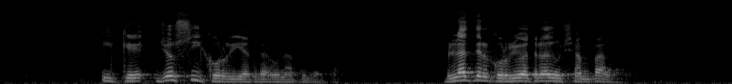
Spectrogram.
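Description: An elderly man speaks calmly and close to a microphone, with pauses.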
